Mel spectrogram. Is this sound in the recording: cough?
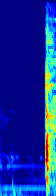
yes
